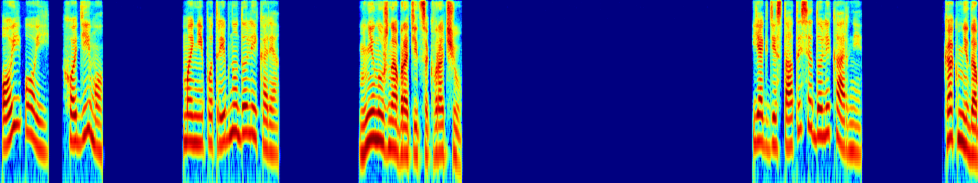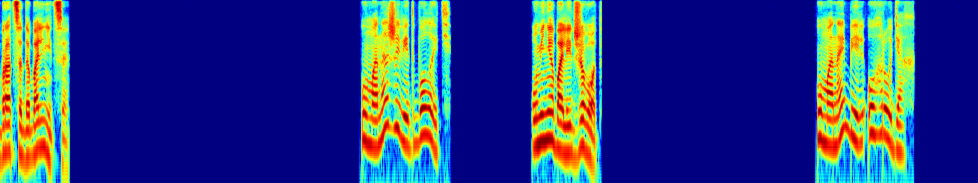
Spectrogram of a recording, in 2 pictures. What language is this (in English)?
Ukrainian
